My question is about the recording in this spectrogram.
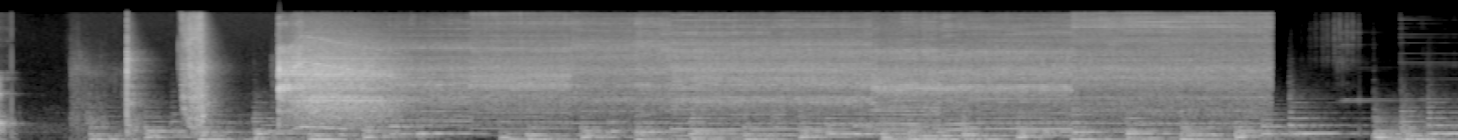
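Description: Electric angle grinder cutting into a motorcycle helmet's shell: a loud, steady grinding that starts suddenly about three seconds in and stops shortly before the end. A few short, separate sounds come first as masking tape is handled.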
